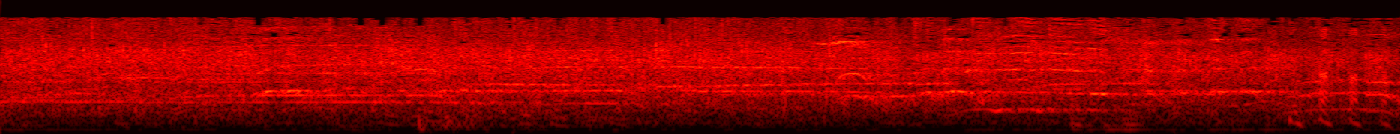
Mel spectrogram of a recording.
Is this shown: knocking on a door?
no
